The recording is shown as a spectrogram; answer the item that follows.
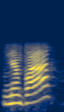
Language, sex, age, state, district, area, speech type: Tamil, female, 45-60, Tamil Nadu, Cuddalore, rural, conversation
